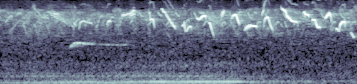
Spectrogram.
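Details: White-eye of the Bali dakun (dakbal) type, used as a lure and therapy song for other pleci. A fast, high twittering of sharp, slurred notes builds after a soft start, with one steady whistled tone early on.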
